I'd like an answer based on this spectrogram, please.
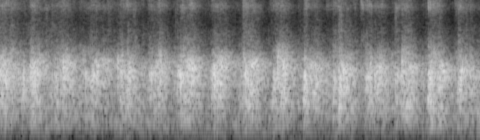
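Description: A crowd clapping together in a steady rhythm, about three claps a second.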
